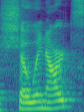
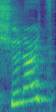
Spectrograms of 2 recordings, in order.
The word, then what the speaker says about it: Schoenaerts: of the two leads it's matthias schonartz or probably show in arts it's as how i'm guessing americans would pronounce it but he's belgian so it's shown arts and joel kinnaman who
